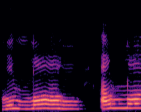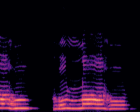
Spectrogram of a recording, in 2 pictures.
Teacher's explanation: So I'm again making this Allah's name sound heavy.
